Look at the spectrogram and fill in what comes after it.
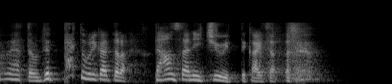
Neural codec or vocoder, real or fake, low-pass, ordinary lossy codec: codec, 16 kHz, about 1 kbps, DyCAST, with the encoder's durations; fake; 7.2 kHz; AAC, 32 kbps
